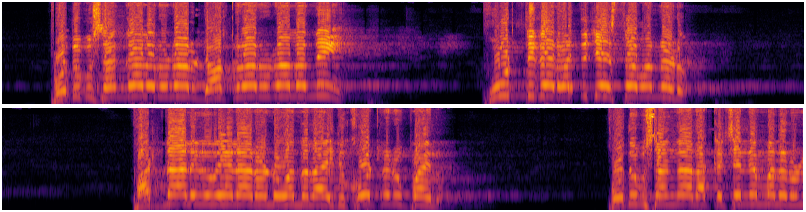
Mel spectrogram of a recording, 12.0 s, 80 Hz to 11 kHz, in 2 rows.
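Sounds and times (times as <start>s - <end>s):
man's voice over public address: 0.3s - 6.0s, 6.9s - 9.9s, 10.5s - 12.0s.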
